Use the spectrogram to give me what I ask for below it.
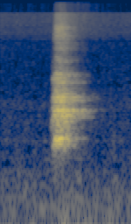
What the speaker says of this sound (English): And my dog is barking at somebody.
